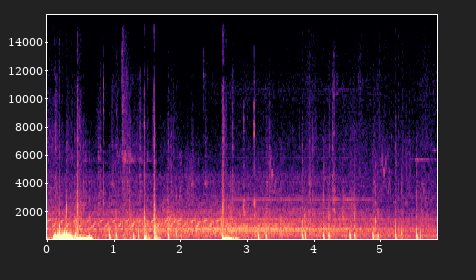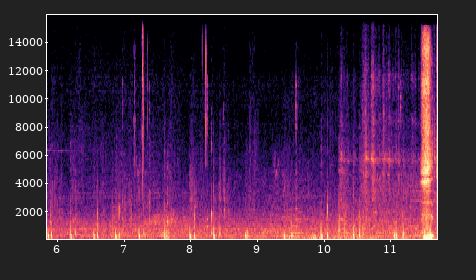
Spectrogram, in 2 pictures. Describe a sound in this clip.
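Footsteps walk briskly on pavement.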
